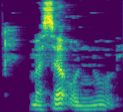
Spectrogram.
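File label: "Masau An Nur", Arabic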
